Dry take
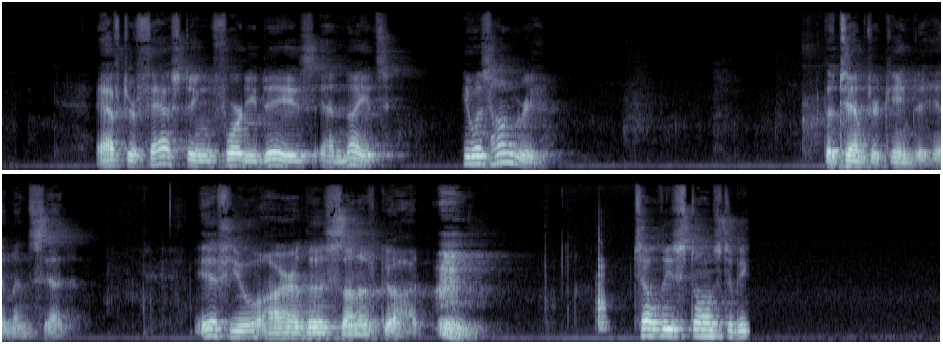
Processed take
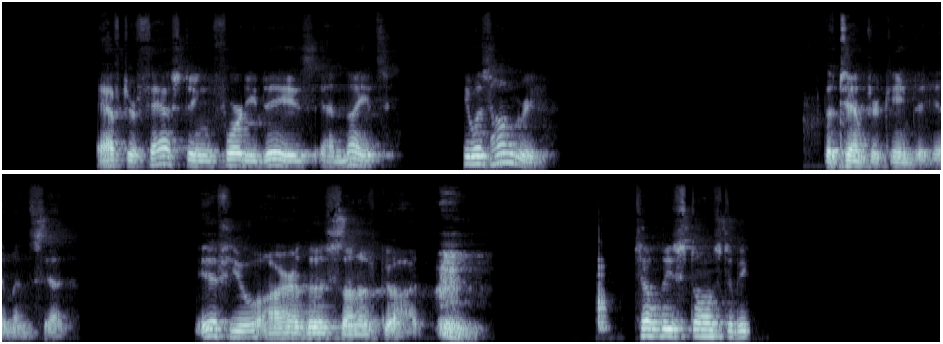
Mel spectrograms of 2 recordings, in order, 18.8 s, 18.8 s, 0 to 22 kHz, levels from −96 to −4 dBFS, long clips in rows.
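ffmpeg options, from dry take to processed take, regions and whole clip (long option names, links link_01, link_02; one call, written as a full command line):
ffmpeg -i in.wav -filter_complex "[0:a]asettb=1/sr,asplit=3[link_01][link_02][link_03];[link_01]atrim=end=15.424[link_04];[link_02]atrim=start=15.42:end=16,asetpts=PTS-STARTPTS,afade=type=in:duration=0.004:curve=qsin,afade=type=out:start_time=0.576:duration=0.004:curve=qsin,highshelf=frequency=6000:gain=-10.5,aecho=1:1:5.2:0.42,atrim=end_sample=25578[link_05];[link_03]atrim=start=15.996[link_06];[link_04][link_05]acrossfade=duration=0.004:curve1=hsin:curve2=qsin[link_07];[link_07][link_06]acrossfade=duration=0.004:curve1=qsin:curve2=hsin,agate=range=-23dB:threshold=-53dB:ratio=16:detection=peak,afftdn=noise_reduction=16:noise_floor=-38,volume=1.5dB" out.wav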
